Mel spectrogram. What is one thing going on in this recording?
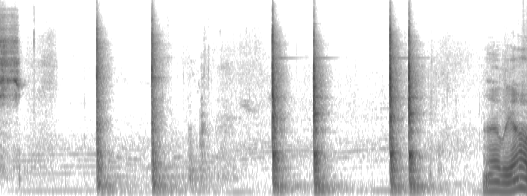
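A metal tool knocks sharply against metal.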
